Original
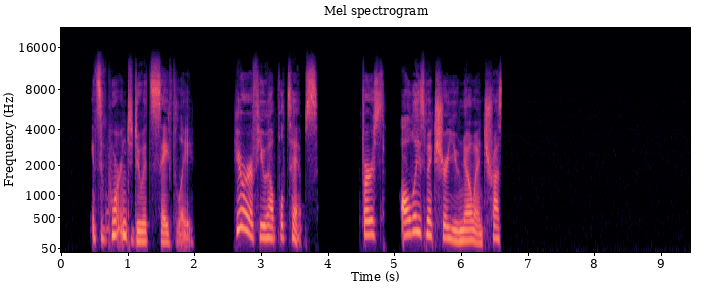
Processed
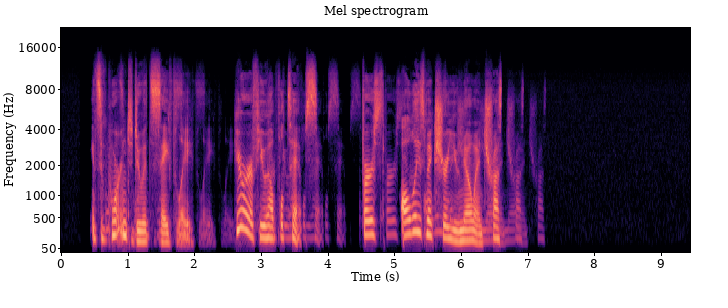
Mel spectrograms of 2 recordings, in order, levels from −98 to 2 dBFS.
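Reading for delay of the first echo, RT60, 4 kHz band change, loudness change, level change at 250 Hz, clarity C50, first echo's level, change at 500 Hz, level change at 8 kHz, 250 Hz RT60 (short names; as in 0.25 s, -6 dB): 0.335 s, none, +5.5 dB, +5.5 dB, +5.5 dB, none, -22.5 dB, +5.5 dB, +5.5 dB, none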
